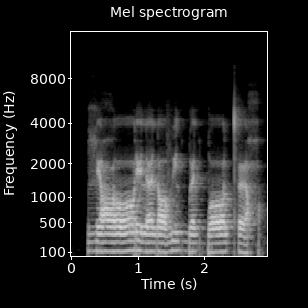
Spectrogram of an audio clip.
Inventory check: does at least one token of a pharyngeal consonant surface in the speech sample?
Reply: yes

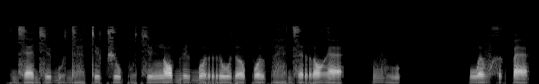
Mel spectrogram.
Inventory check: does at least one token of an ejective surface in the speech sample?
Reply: no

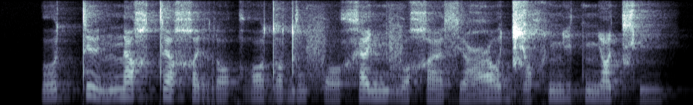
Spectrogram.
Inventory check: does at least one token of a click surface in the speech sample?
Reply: no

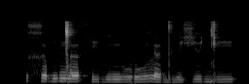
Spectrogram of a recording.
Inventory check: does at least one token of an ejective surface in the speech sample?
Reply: no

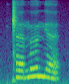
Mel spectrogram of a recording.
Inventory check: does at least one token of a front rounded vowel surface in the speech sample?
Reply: yes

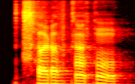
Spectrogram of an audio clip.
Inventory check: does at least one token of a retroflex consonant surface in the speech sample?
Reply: yes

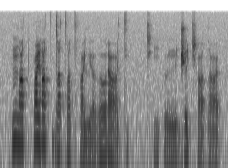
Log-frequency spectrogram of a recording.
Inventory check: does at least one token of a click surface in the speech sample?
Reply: no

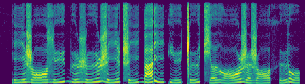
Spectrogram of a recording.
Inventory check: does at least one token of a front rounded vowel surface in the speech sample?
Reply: yes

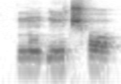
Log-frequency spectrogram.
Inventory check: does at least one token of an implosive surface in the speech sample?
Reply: yes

